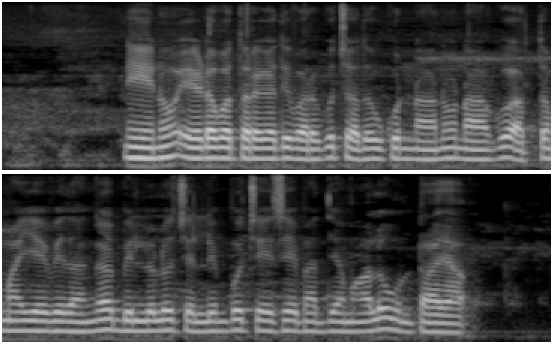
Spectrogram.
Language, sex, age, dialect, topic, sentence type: Telugu, male, 18-24, Telangana, banking, question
